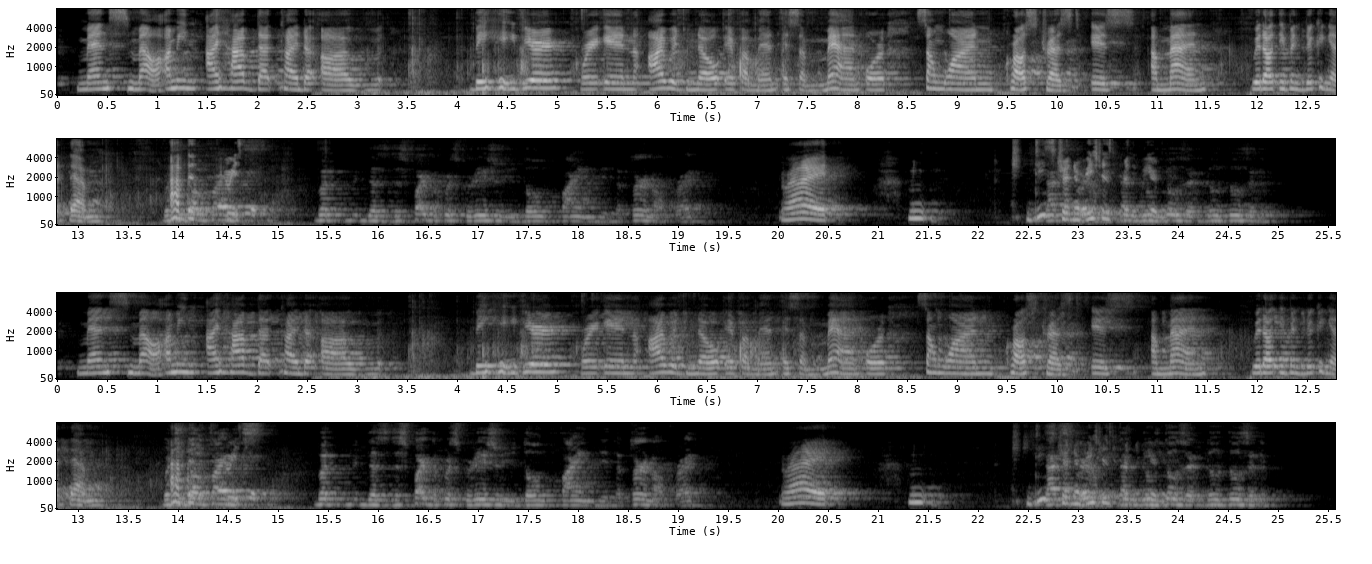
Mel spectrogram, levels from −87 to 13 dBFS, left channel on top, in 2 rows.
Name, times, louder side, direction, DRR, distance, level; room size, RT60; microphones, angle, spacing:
voice 1, 0.2-3.3 4.1-11.5 11.9-13.2 13.9-14.1 14.4-14.6 20.0-20.5 21.3-21.5 22.5-23.9, left 4 dB, 80° left, 2.2 m, -25 dB
sound 1, 2.5-15.2, left 2 dB, 50° left, 4.6 m, -43 dB
voice 2, 13.8-14.8 15.4-19.3 22.7-24.9, right 2 dB, 75° right, 2.2 m, -36 dB
29.5 x 28.5 x 5.0 m
head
